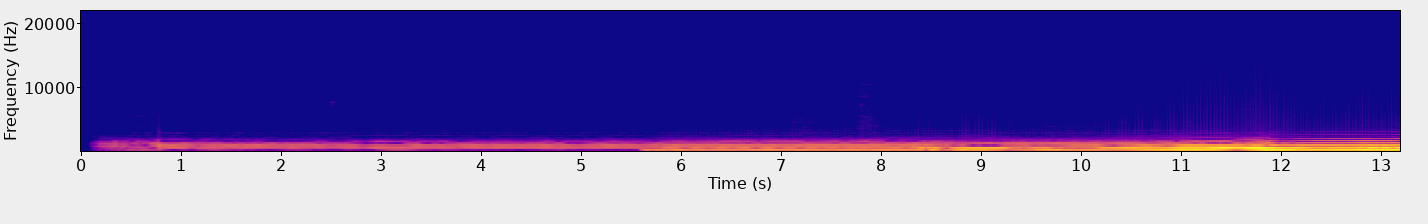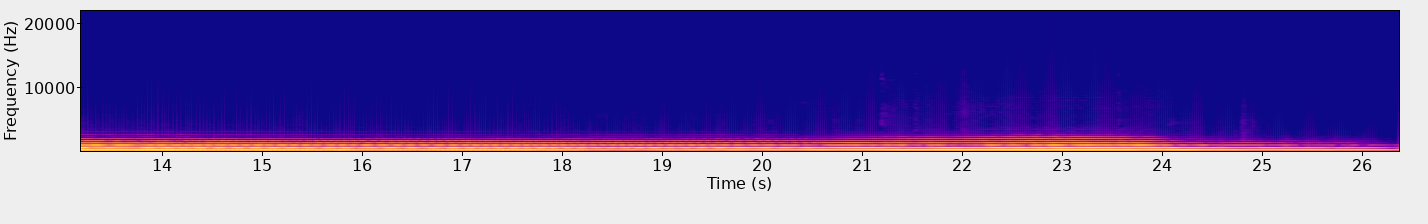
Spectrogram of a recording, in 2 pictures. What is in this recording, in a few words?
prelude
